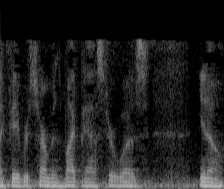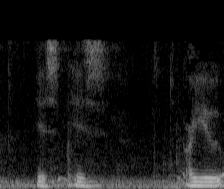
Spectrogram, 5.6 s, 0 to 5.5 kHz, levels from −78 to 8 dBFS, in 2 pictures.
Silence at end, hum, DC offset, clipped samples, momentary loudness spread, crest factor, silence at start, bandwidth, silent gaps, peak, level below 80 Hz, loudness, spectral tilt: 0 s; none; under 0.1%; under 0.1%; 18 LU; 16 dB; 0 s; 4.6 kHz; none; -10 dBFS; -44 dBFS; -26 LUFS; -11 dB/octave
